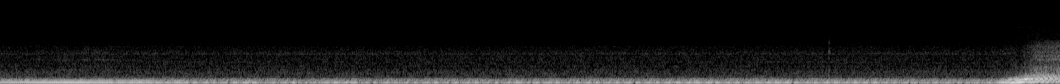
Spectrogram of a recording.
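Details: BMW M60B40 V8 with chipped DME and 7k rev limiter: steady deep rumble taking seconds to settle back to idle after each blip; owner suspects a vacuum leak, not confirmed.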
